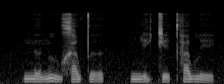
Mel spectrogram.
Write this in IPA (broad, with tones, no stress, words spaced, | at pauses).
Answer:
nəː˨˩˦n lu˨˩xa˧wt̪əː˨˩˦ | ɲe˨˩˦jce˨˩˦ t̪ʰa˧wle˨˩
